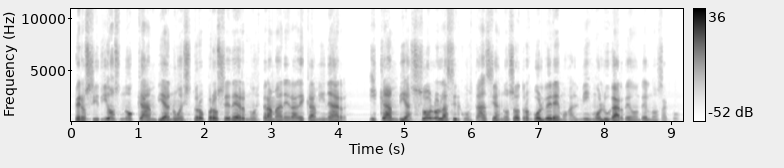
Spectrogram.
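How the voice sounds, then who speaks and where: Male pastor, high-ish voice, dry sound, dramatic sermon delivery. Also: moderate pace, no room sound. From Venezuela. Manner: dramatic, rhetorical questions, acts out quoted voices. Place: church.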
